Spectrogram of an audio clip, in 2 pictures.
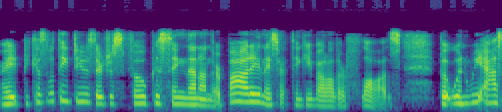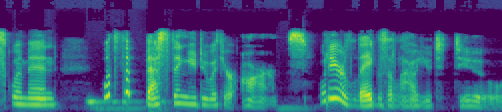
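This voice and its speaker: At a fairly quick pace, a woman uses an ordinary speaking voice at medium pitch, with lively intonation and big swings in loudness. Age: 40s. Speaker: psychology professor and author. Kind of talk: interview.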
